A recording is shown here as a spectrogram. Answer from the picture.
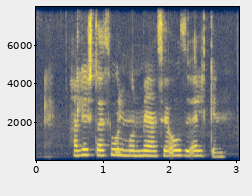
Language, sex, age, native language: Icelandic, female, 11, Icelandic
